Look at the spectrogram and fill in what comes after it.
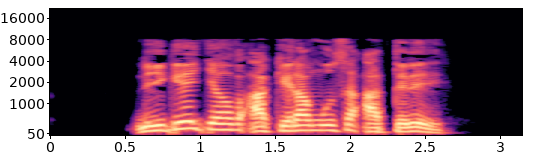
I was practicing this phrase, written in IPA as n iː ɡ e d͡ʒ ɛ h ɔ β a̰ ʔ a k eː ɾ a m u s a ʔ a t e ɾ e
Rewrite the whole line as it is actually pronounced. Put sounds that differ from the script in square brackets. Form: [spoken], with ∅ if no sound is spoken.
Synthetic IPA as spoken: n iː ɡ e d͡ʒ ɛ h ɔ [v] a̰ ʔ a k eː ɾ a m u s a ʔ a t e ɾ e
